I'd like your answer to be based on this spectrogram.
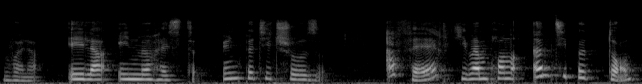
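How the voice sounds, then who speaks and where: Slow, hesitant French woman sewing vlogger. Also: fairly high pitch, animated, warm tone. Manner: hesitant, thinking aloud with many fillers. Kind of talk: casual chat to camera.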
